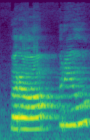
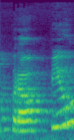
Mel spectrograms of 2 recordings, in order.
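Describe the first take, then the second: First: "Próprio" with both r sounds, loud; correct pronunciation. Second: "próprio" without the second r: própio; wrong pronunciation. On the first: Teacher giving the proper form, emphatic "Próprio". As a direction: punch out "Próprio" with r in each syllable. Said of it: "a forma adequada e a forma inadequada". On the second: Teacher showing the improper form, "próprio" as própio. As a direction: drop the last r in "próprio". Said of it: "e não próprio". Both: Shown as a demonstration.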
